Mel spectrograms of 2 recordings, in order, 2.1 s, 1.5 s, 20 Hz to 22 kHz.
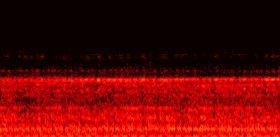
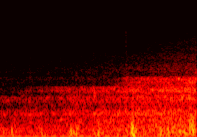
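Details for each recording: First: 2008 Mercedes-Benz CLS 550 with the engine running: the worn AC blower motor, already oiled once, squeals constantly from below the passenger-side glovebox, and the squeal rises and falls with the fan speed. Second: 2008 Mercedes CLS 550 AC blower, passenger side below glovebox, after replacing the squealing blower motor, AC turned up: soft, even rush of air with no squeal or chirp; blower running smoothly.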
